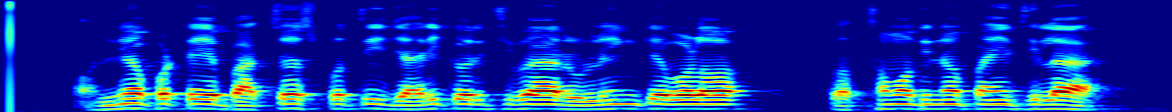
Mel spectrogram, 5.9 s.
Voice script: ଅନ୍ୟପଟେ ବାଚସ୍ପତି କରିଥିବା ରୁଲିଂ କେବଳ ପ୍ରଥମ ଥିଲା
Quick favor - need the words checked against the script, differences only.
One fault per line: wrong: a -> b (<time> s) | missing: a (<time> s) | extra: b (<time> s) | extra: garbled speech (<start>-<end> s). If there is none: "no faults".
extra: ଜାରି (2.0 s)
extra: ଦିନ ପାଇଁ (4.6 s)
